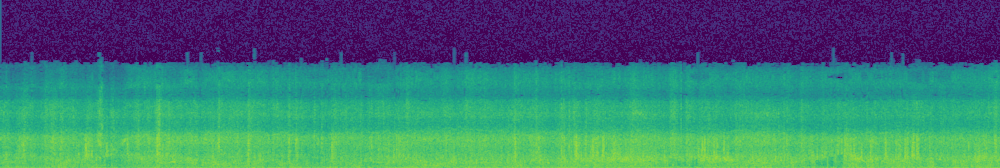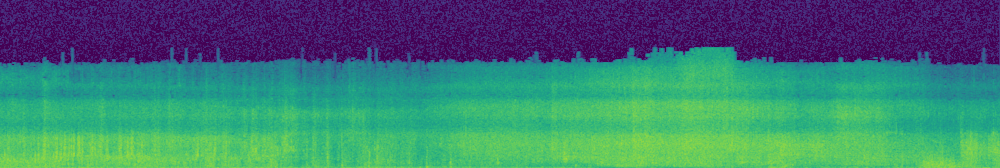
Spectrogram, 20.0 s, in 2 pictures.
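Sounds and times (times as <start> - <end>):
water rushing under a board: 0.0 - 20.0
wind buffeting a microphone: 0.0 - 20.0.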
